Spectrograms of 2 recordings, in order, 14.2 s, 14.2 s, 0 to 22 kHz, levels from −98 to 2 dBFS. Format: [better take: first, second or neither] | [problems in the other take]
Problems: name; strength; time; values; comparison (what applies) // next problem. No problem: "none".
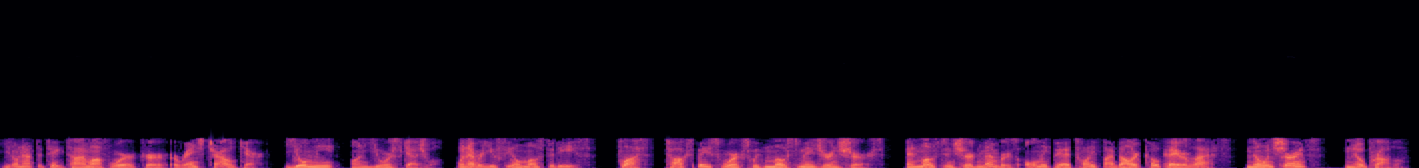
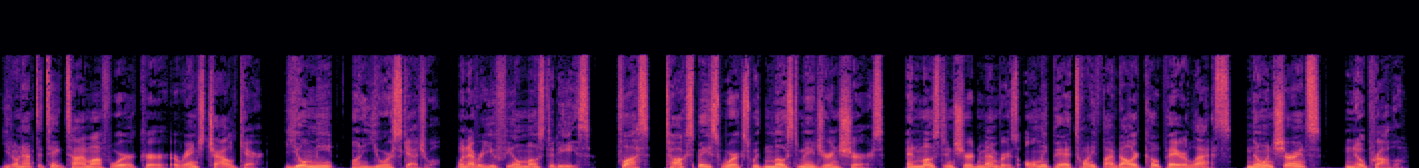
second | garbled, watery; badly; nothing above 4 kHz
